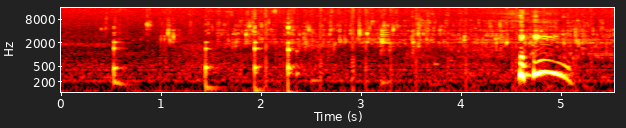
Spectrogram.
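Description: Vodka being poured gently into a small wooden barrel: a few scattered drips at first, then a short gurgling splash as the pour flows in.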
